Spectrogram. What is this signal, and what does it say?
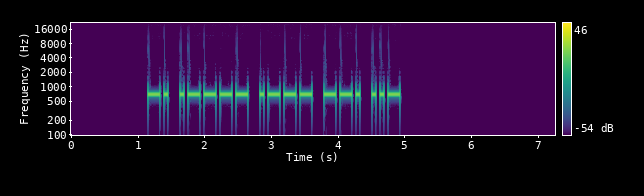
Morse code, heard as a keyed tone, about 20 wpm, 700 Hz. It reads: N1JGU
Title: USA Call Signs - 5 Characters - Repeated 2x - 20wpm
